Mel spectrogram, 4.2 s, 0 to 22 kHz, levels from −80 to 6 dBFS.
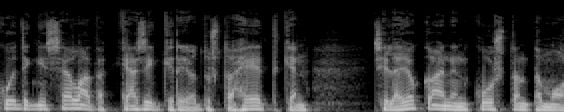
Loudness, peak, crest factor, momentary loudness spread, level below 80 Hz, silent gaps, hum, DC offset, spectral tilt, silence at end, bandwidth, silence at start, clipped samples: -20 LUFS; -2 dBFS; 16 dB; 5 LU; -40 dBFS; none; none; under 0.1%; -6.5 dB/octave; 0 s; 14 kHz; 0 s; under 0.1%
